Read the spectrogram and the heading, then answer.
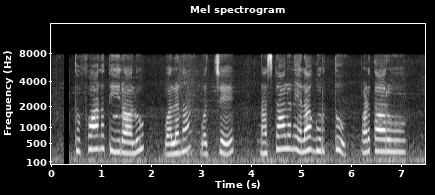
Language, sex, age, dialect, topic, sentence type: Telugu, male, 36-40, Southern, agriculture, question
